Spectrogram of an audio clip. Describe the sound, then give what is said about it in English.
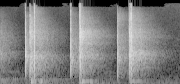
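A small group does a count-off clap, clapping three times in a steady rhythm, each clap a sharp, loud smack smeared into a quick double hit because the hands land slightly out of sync. No one speaks. “We got to clap.”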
